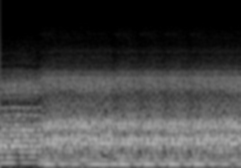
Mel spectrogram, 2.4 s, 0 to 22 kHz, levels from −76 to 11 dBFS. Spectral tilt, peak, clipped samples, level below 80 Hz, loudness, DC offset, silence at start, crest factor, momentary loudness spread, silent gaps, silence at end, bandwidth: -6.5 dB/octave; -2 dBFS; under 0.1%; -46 dBFS; -17 LUFS; under 0.1%; 0 s; 14 dB; 1 LU; none; 0 s; 11 kHz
